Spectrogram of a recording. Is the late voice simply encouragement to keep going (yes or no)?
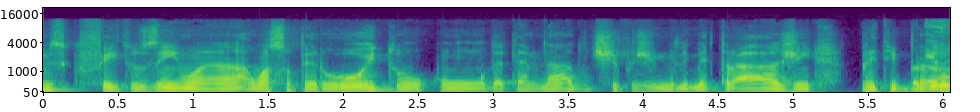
no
